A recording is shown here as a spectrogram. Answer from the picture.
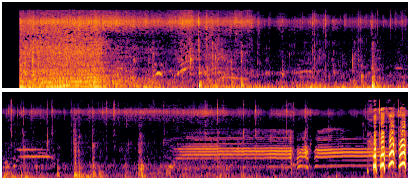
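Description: Wind buffeting the microphone at first, then faint knocks and distant voices; in the last few seconds a person lets out one long held cry, breaking into loud laughter right at the end.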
